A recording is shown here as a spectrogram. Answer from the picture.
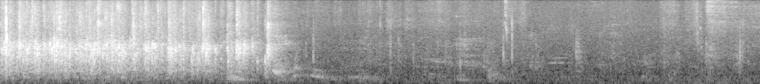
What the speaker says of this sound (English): So another round of applause for everybody.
